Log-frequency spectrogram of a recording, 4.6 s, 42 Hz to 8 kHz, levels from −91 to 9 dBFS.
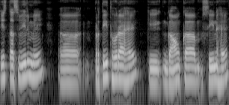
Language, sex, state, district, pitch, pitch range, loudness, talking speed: Hindi, male, Uttar Pradesh, Hamirpur, 140 Hz, 130-160 Hz, -21 LUFS, 170 wpm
